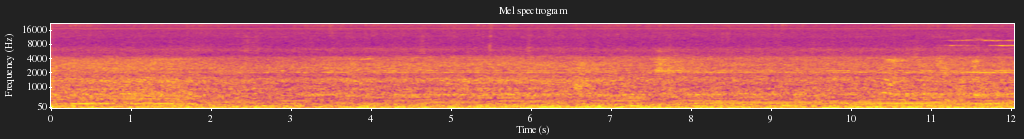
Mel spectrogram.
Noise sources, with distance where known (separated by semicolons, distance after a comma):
engine of unclear size, far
